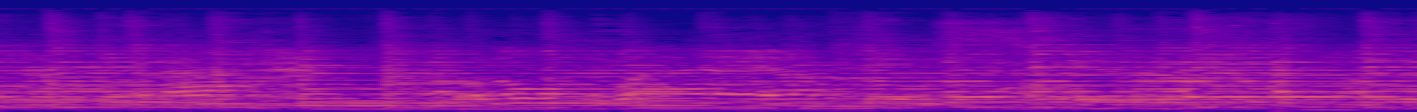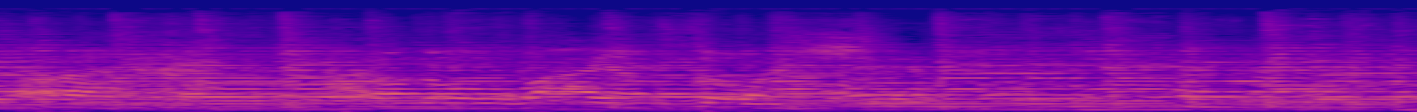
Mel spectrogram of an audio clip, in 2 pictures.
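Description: Live band playing a country-style song: strummed acoustic guitar with electric bass and keyboard, steady and rhythmic.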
